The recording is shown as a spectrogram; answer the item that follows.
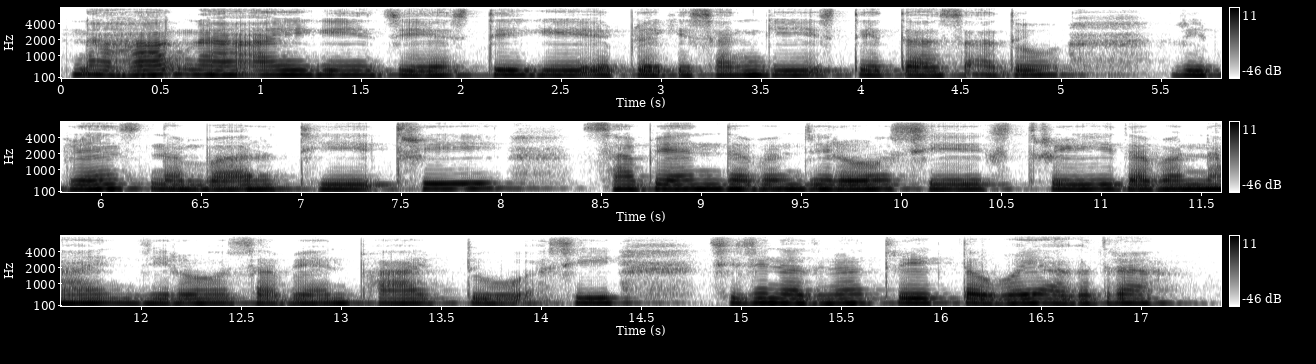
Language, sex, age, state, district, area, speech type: Manipuri, female, 45-60, Manipur, Churachandpur, urban, read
